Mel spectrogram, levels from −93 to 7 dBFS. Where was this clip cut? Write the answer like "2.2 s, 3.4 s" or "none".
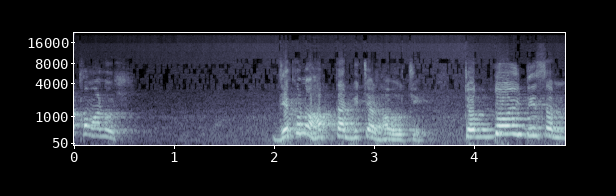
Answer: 3.8 s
